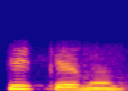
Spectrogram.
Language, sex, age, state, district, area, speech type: Punjabi, female, 45-60, Punjab, Jalandhar, urban, conversation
